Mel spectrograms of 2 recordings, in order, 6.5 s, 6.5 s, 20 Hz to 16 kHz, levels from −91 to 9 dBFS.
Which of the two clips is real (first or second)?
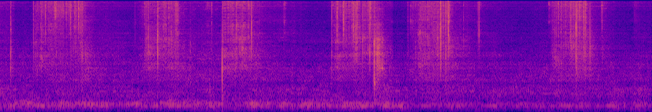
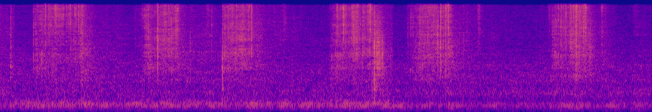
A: second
